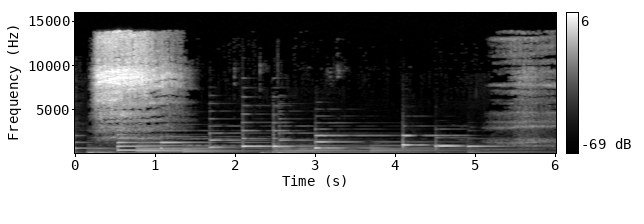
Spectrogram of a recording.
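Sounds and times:
deep inhaling breath in a guided relaxation exercise: 0:00.0 - 0:01.5, 0:05.1 - 0:06.0
soft sustained music tones: 0:00.0 - 0:06.0.

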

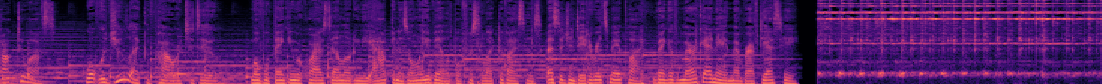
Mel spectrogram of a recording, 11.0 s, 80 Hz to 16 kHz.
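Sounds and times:
speech: 0:00.2 - 0:08.3
bright metallic bell ringing: 0:08.2 - 0:11.0.

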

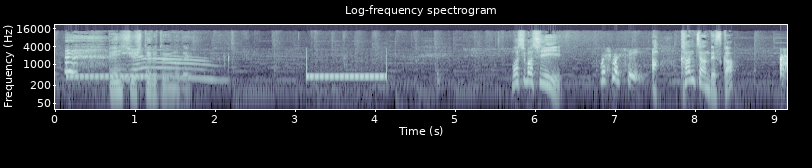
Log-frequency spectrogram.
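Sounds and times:
speech: 0:00.7 - 0:01.8, 0:05.7 - 0:08.6
warbling telephone ringback tone: 0:03.2 - 0:04.2.

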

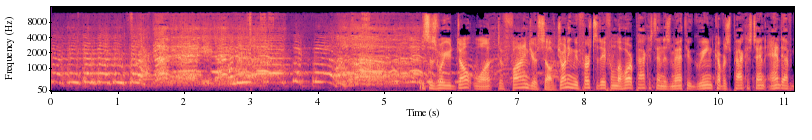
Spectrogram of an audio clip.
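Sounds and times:
large crowd shouting and chanting in protest near a prison: 0:00.0 - 0:08.0
speech: 0:05.6 - 0:11.1.

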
